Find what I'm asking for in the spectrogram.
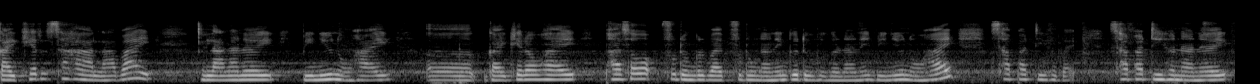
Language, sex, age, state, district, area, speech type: Bodo, female, 18-30, Assam, Kokrajhar, rural, spontaneous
